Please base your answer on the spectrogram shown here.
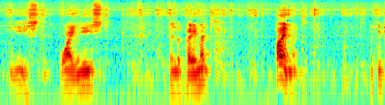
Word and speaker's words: Pyment: Pyment.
